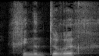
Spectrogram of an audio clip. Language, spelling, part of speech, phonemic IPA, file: Dutch, gingen terug, verb, /ˈɣɪŋə(n) t(ə)ˈrʏx/, Nl-gingen terug.ogg
- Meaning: inflection of teruggaan: 1. plural past indicative 2. plural past subjunctive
